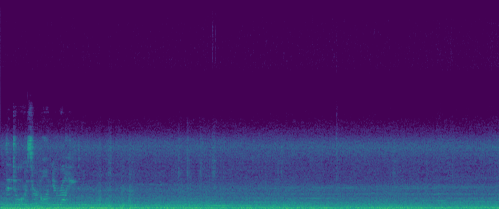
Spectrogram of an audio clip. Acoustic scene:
subway train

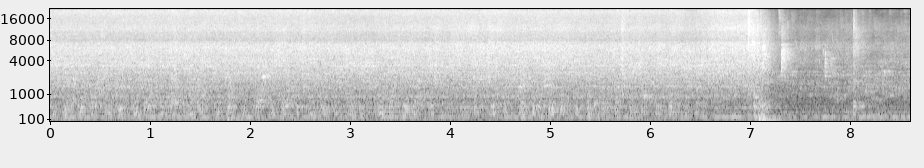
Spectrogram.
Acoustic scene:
restroom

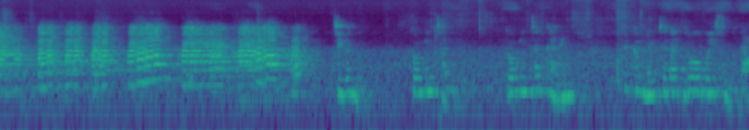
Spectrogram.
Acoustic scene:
subway station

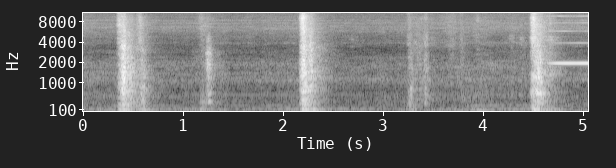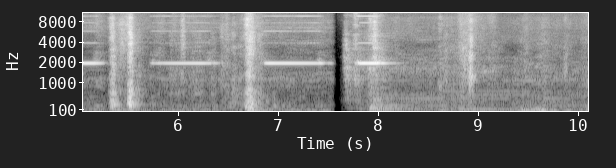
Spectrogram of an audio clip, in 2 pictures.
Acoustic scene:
kitchen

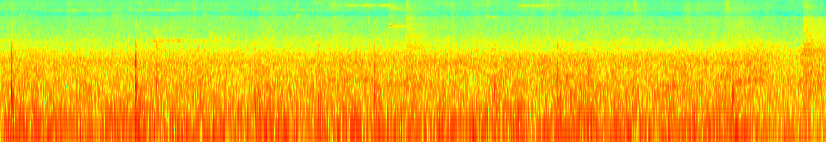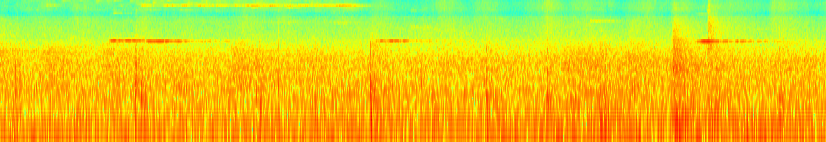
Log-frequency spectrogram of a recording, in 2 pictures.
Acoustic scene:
subway station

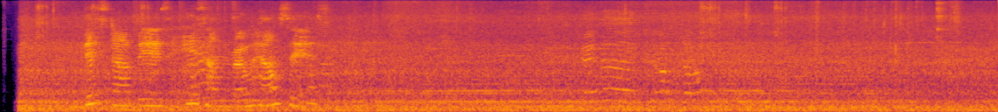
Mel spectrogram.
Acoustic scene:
bus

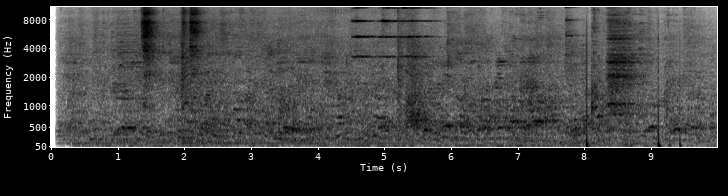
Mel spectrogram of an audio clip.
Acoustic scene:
restaurant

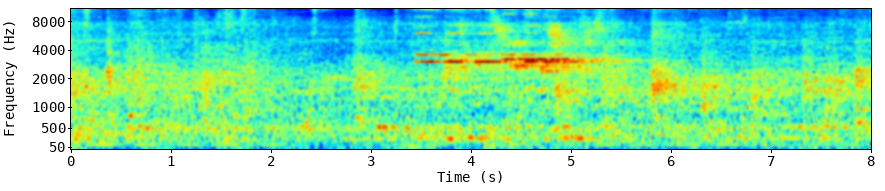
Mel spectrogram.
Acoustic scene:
subway station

